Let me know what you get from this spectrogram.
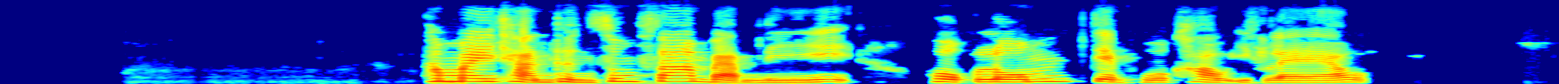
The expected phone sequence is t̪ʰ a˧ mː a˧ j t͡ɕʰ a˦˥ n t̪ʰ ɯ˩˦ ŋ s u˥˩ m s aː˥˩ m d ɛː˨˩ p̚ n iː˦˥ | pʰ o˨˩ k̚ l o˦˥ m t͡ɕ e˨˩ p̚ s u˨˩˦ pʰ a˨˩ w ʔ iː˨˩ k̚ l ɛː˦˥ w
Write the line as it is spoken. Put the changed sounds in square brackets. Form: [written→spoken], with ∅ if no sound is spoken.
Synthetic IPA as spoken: t̪ʰ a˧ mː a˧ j t͡ɕʰ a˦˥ n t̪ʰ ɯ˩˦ ŋ s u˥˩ m s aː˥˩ m [d→b] ɛː˨˩ p̚ n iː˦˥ | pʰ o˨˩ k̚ l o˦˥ m t͡ɕ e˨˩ p̚ [s→h] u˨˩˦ [pʰ→kʰ] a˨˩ w ʔ iː˨˩ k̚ l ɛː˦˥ w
